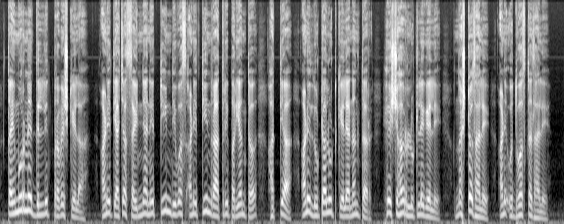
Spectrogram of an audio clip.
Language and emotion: Marathi, neutral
